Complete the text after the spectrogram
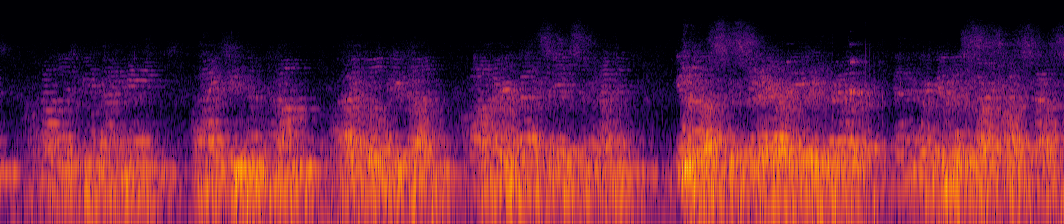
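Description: A group of men and women chant together in a small echoing room.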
